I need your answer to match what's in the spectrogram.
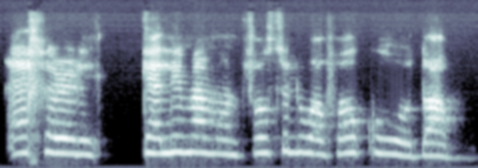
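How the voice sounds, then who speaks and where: A woman giving short, quiet answers in an online class. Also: extremely high pitch, steady tone, a little slow.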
